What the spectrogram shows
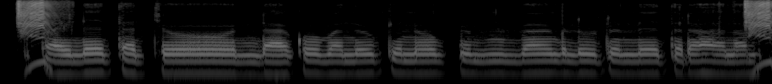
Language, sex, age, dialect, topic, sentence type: Bhojpuri, male, 25-30, Western, banking, statement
